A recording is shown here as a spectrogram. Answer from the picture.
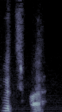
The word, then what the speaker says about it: chutzpah: It's pronounced chutzpah.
